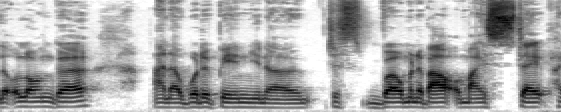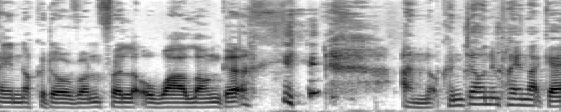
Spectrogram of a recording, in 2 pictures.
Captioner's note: laughs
